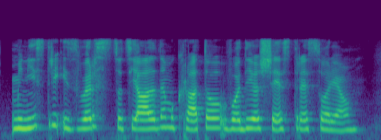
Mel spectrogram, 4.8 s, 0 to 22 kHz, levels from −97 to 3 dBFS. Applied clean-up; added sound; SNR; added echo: none; none; none; none.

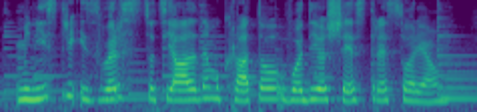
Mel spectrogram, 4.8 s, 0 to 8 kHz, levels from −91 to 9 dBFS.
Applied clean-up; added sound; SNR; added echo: none; Plucked string instrument; 18 dB; none.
